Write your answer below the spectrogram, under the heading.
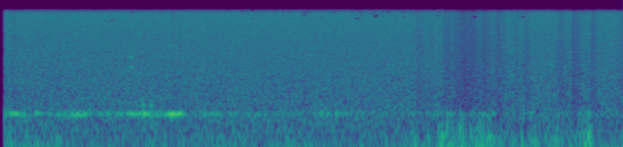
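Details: Low steady electrical hum under broad hiss and faint rustling, with no animal voices.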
